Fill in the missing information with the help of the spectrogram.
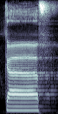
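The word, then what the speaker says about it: ك: Just one difference here that cough we are making the bold sound. While reading this letter cough and while reading this letter we are making a light sound cuff.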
